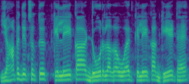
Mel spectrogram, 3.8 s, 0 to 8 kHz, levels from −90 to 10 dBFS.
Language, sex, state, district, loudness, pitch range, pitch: Hindi, male, Uttar Pradesh, Budaun, -18 LUFS, 145-170 Hz, 155 Hz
